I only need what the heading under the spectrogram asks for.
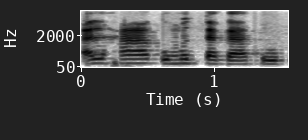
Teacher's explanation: काफ के बाद का अलिफ मद्दा है, 2 काउंट पढ़ेंगे। सुर, रा को वफ करेंगे तो पुर पढ़ेंगे, हैवी पढ़ेंगे, क्योंकि उस पे जम्मा है, उससे पहले भी जम्मा है।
